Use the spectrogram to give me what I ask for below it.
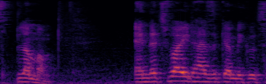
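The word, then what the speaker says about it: plumbum: PL um B um plum um please understand that there is a B in this word but the B is silent it's plum um it's not got gum bum it's it's plum um and that's why it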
